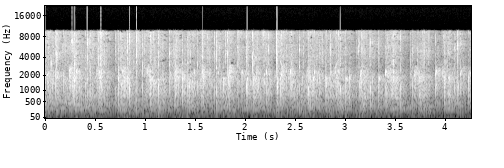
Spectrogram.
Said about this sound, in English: So how about a nice round of applause for her?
